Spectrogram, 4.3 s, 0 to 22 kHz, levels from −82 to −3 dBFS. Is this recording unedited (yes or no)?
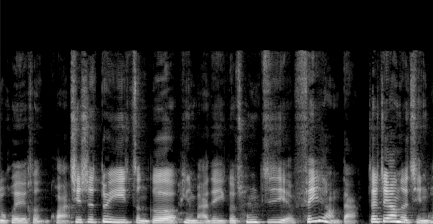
no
